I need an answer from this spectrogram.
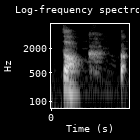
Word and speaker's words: talk: En la pronunciación nunca se emplea la L. Ustedes nunca vayan a decir talk. Ustedes van a decir talk. Como si la L no existiera ahí, ¿listo?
